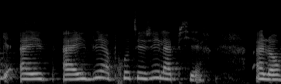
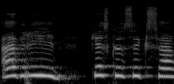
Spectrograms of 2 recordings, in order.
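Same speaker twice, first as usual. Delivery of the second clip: exclaiming with pitch raised; 7 semitones higher, 3 dB louder than usual. Harry, following Hagrid's glance toward the fire, exclaiming to Hagrid.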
